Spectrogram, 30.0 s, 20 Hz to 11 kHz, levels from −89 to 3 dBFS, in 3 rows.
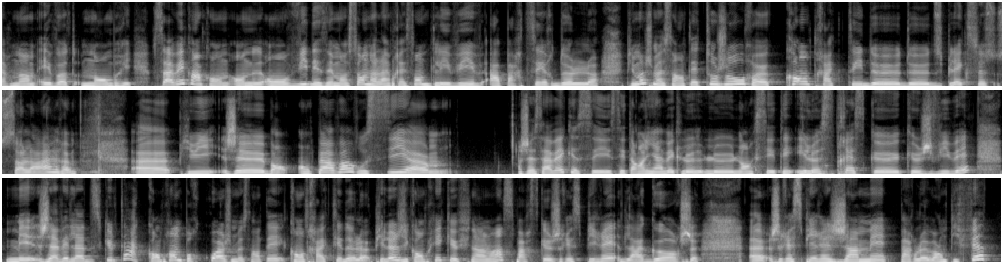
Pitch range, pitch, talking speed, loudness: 215-270 Hz, 230 Hz, 200 wpm, -17 LUFS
